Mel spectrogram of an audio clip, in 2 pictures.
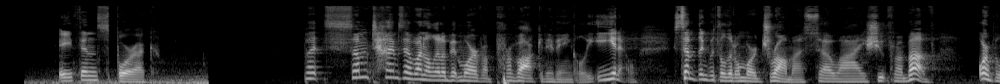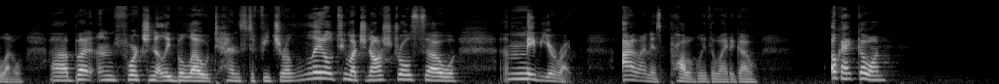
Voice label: Provocative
